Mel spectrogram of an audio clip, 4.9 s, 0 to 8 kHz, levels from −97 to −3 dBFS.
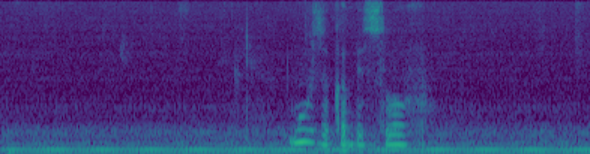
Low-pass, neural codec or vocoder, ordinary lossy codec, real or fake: none; none; none; real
